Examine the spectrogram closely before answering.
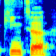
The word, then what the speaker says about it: Quinta: Carl, a small hint when saying Quinta, you say it like Quinta.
